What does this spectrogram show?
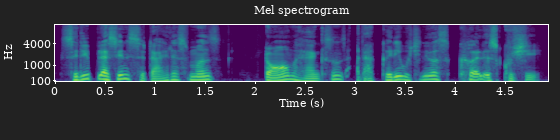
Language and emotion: Kashmiri, happy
